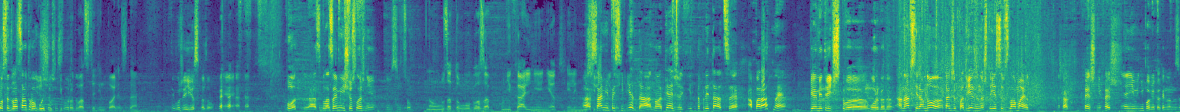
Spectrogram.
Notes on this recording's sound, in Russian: Почему у нас опять странный звук на фоне.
